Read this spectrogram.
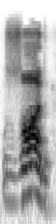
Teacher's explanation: जुबान की करवट और ऊपर के ढाड़ों की जड़, इससे ज़ौद निकला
